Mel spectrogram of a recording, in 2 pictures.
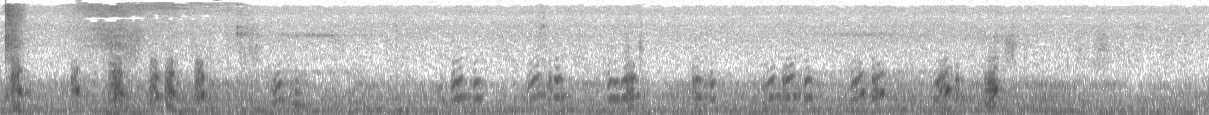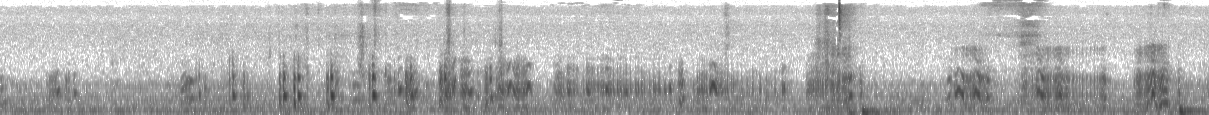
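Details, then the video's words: Cheerful guinea pigs walking lightly and chattering, a run of soft, short, low-pitched putts, sparse at first and then denser, with a few scattered rustling clicks. "軽快に歩く♪上機嫌なモルたちのお喋り Guinea pigs chatting【鳴き声】"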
